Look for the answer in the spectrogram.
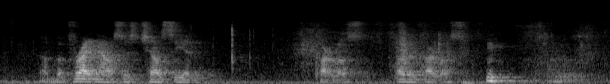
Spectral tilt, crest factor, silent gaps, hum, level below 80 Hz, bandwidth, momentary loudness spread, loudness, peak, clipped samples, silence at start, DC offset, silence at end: -6 dB/octave; 26 dB; none; none; -50 dBFS; 8 kHz; 19 LU; -29 LUFS; -4 dBFS; under 0.1%; 0 s; under 0.1%; 0 s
